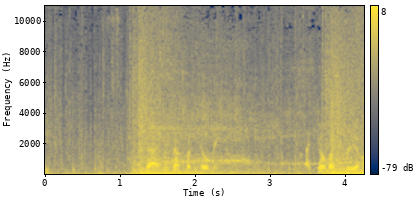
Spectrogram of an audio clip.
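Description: A fiery explosion bursts with a loud roar.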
